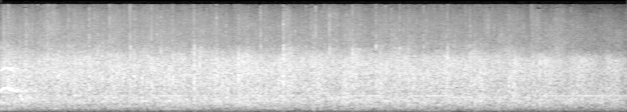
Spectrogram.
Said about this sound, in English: So let's give these guys a round of applause, first of all.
